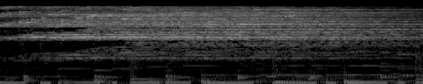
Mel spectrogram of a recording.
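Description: Background music with a low bass line under a steady high shimmering hiss, the sound effect of an animated subscribe-button graphic, which fades out near the end.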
